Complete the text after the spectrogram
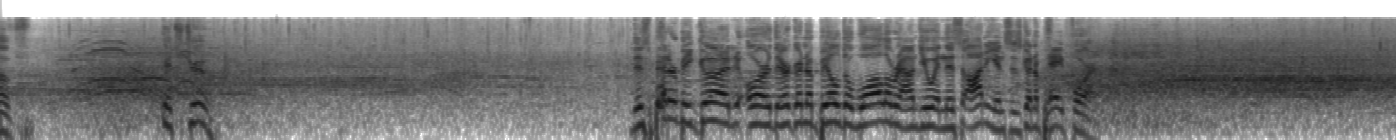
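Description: A crowd cheers and applauds in a large hall.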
